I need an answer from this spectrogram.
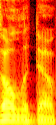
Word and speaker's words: Oladokun: But how the hell do you pronounce your quarterback's name? Chris Oladokun. Oh, it is Oladokun.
